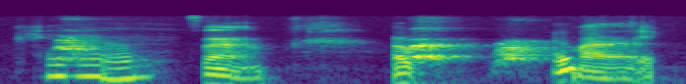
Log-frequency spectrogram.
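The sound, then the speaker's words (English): Dogs bark in a quick, uneven series of four or five loud, drawn-out, almost yowling barks, with brief gaps between them and no one talking. “Dogs are barking.”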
